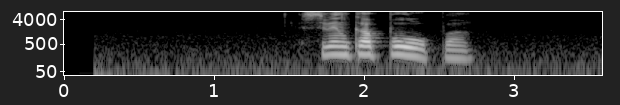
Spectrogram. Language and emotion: Russian, neutral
